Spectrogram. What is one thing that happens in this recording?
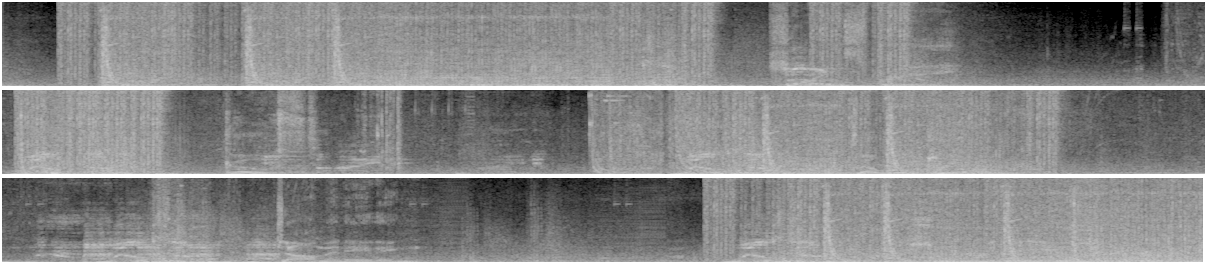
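An electric zap crackles.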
